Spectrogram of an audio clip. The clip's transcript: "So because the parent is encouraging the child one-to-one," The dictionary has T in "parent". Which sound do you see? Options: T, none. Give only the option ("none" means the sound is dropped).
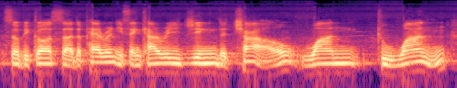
T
